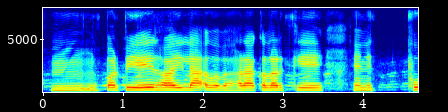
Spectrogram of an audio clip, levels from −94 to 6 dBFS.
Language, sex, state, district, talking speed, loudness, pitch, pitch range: Bajjika, female, Bihar, Vaishali, 90 wpm, -14 LUFS, 225 Hz, 220-235 Hz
